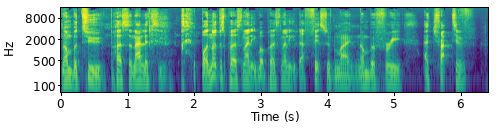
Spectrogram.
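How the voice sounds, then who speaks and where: Using a plain, everyday voice, a man talks at a fairly quick pace and a medium pitch with lively intonation. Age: 20s. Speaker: podcast co-host, guest. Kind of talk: casual chat.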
